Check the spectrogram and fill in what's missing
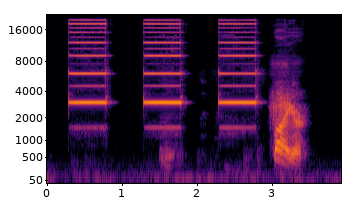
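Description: A 2070 VDSR smoke alarm sounds three loud, piercing electronic beeps in an even pattern, each about half a second, followed by a short synthetic recorded voice message from the unit.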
